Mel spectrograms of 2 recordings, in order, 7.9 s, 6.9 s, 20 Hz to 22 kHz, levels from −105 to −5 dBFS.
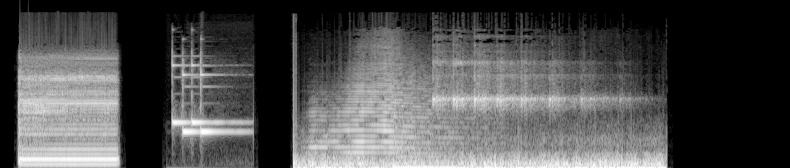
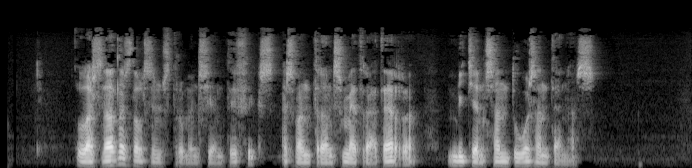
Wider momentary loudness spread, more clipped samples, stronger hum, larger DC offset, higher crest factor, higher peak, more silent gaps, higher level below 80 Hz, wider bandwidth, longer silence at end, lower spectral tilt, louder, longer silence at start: second, 11 LU vs 14 LU; neither; neither; neither; second, 10 dB vs 22 dB; first, 0 dBFS vs -6 dBFS; first, 1.25-1.62 s, 2.58-2.90 s vs none; first, -16 dBFS vs -70 dBFS; second, 7.4 kHz vs 11.5 kHz; first, 1.25 s vs 1 s; first, -7 dB/octave vs -4.5 dB/octave; first, -13 LUFS vs -28 LUFS; second, 0.2 s vs 0.75 s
